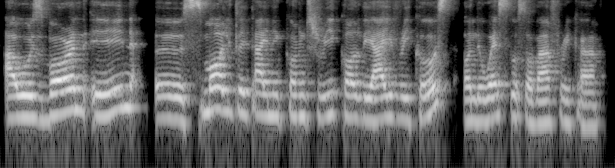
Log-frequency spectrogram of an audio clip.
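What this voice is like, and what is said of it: Foreign, non-American accent. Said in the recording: “from the accent, you know that I was not born in Seattle, Washington”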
